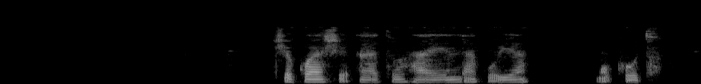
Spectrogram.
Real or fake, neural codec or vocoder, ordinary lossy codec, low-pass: fake; vocoder, 44.1 kHz, 128 mel bands every 256 samples, BigVGAN v2; MP3, 24 kbps; 7.2 kHz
